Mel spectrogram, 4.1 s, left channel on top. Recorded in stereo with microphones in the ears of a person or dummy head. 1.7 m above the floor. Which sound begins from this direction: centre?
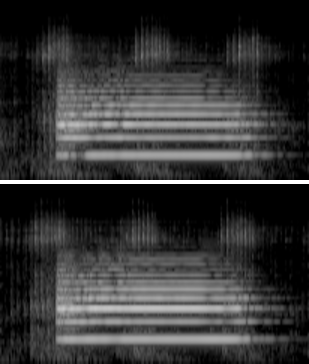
A trumpet, at 0.7 s.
